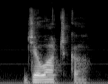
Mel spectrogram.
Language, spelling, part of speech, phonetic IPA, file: Polish, działaczka, noun, [d͡ʑaˈwat͡ʃka], Pl-działaczka.ogg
